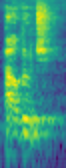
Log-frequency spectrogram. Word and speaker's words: Paluchi: So, and I'm sorry, how do you say your last name? Is it Palouchi? Paluchi.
